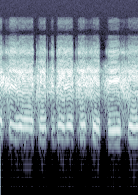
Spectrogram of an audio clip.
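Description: A faint, thin voice coming over a radio, like two-way radio chatter, the words unclear.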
